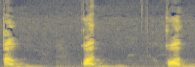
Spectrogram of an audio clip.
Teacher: اس میں استطالت ہے, آواز چلے گی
